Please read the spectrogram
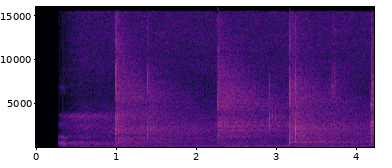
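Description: Badminton racket strikes on a shuttlecock during a feeding rally: sharp, short hits roughly a second apart.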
